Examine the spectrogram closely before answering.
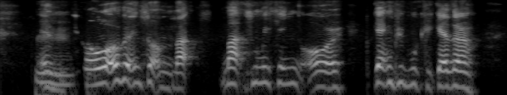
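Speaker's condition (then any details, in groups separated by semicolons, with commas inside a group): Cerebral palsy; speech impairment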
